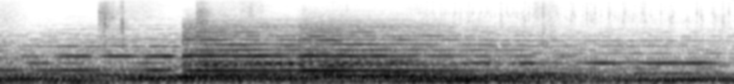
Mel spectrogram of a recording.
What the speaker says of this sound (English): So the bell is clicked.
